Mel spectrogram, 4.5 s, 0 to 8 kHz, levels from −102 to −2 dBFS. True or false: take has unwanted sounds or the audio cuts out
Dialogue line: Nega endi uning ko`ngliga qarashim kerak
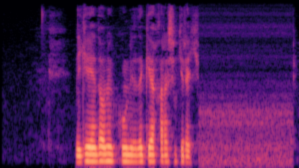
false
